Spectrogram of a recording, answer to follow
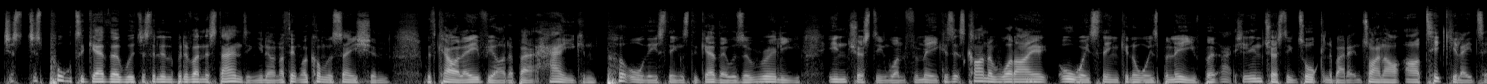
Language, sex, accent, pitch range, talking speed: English, male, British, 95-120 Hz, 235 wpm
